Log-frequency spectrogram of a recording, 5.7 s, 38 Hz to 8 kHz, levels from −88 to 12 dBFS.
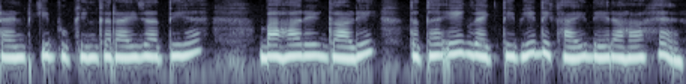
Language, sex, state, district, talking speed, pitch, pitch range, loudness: Hindi, female, Chhattisgarh, Korba, 180 wpm, 225 Hz, 215-235 Hz, -10 LUFS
